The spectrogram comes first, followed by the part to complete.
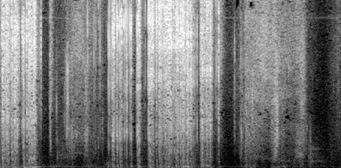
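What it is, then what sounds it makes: Nylon hook-and-loop strap being peeled. A small coiled roll of yellow nylon hook-and-loop (Velcro) strap, a flexible fabric, is peeled apart and pressed together by fingertips with long acrylic nails. Sharp, bright ripping bursts alternate with quieter crackling stretches, mostly high-pitched with little low end.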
